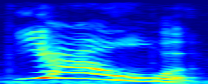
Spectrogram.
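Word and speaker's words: Yeowww!: It's by the brand Yow. That's how that's how it's spelled. It's spelled like ye eo www. exclamation point.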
